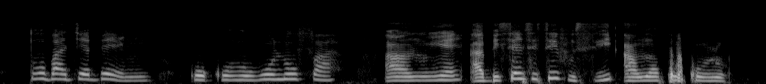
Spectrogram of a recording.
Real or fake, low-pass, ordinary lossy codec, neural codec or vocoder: fake; 7.2 kHz; none; codec, 16 kHz, 4 kbps, FreqCodec, smaller model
